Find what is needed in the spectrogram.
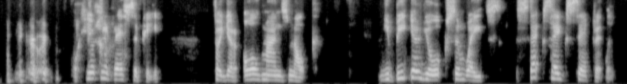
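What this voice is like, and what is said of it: Put-on old Scottish accent. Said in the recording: “in your best Scottish voice. ... Let me hear this in your best Scot. ... Your best 1800 Scot”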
